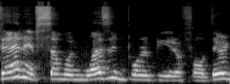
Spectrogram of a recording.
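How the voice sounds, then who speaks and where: Speaking at a moderate pace, this woman has a fairly high pitch with ordinary variation. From California. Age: 50s. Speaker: vlogger. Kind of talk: casual monologue.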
